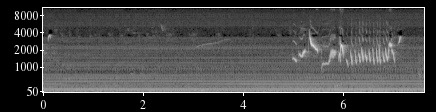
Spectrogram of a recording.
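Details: White-rumped shama, described as good-tempered, delivering a 'giọng dây' song: after a quiet stretch, a burst of sharp whistled notes that runs into a fast, buzzy rattling trill, with a steady low hum throughout.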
